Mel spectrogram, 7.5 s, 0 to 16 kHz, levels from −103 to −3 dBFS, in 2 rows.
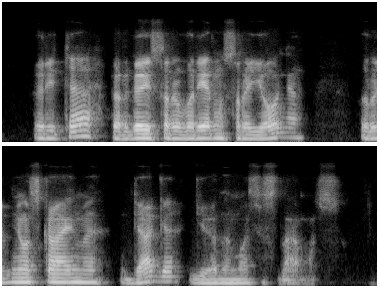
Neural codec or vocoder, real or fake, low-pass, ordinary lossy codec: none; real; 7.2 kHz; Opus, 16 kbps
